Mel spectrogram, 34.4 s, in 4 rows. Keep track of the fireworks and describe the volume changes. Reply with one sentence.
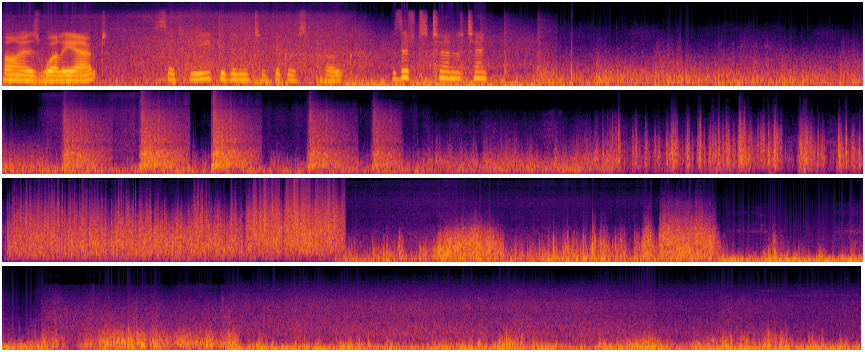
The loudness of the fireworks goes up.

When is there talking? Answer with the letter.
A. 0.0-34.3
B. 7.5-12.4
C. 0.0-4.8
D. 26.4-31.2
C.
